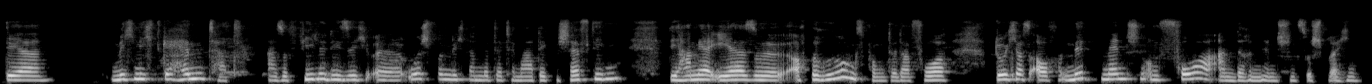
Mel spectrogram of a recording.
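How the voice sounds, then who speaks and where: Woman, from Berlin, middle-aged, husky, warm tone, measured interview talk. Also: medium pitch. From Berlin, Germany. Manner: measured, articulate, occasional fillers. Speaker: guest, leadership coach. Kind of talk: conversational interview.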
